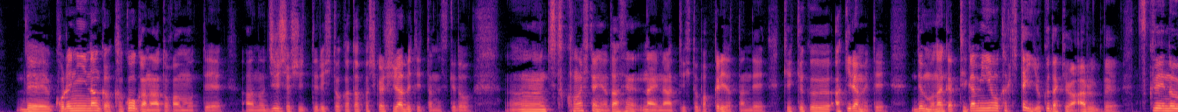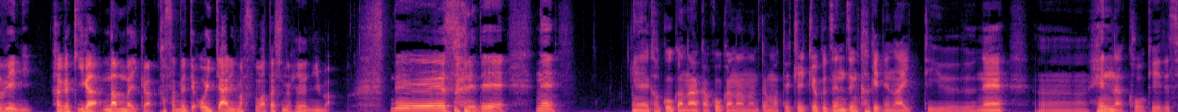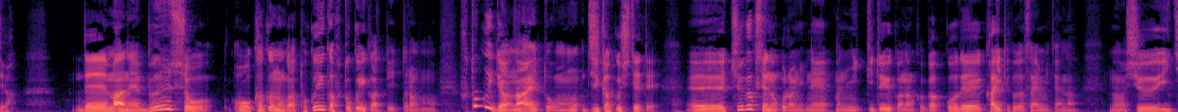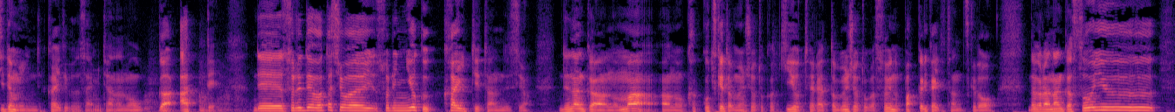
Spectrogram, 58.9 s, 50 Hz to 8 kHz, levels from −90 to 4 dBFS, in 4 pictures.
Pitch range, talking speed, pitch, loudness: 105-150 Hz, 355 characters per minute, 125 Hz, -25 LUFS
